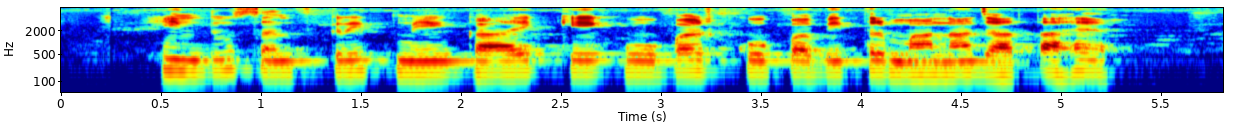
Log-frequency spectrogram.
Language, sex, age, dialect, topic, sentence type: Hindi, female, 25-30, Marwari Dhudhari, agriculture, statement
